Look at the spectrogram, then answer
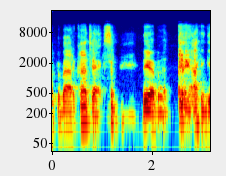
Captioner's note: chuckles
